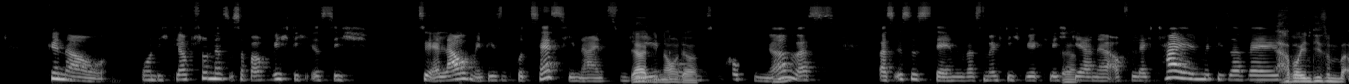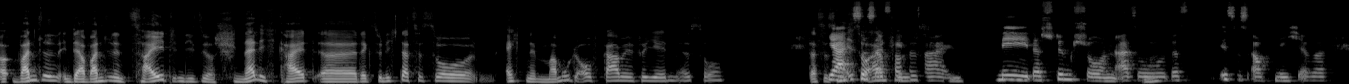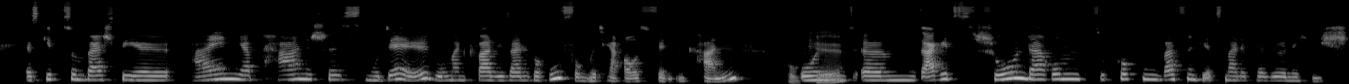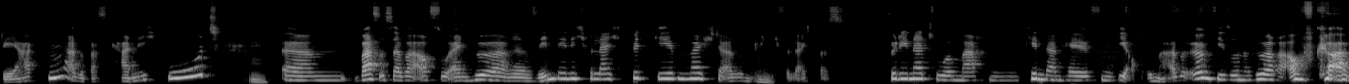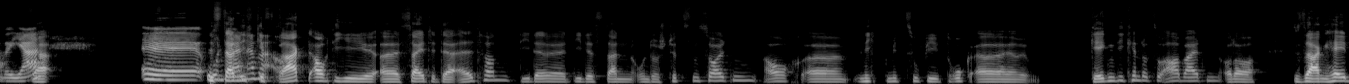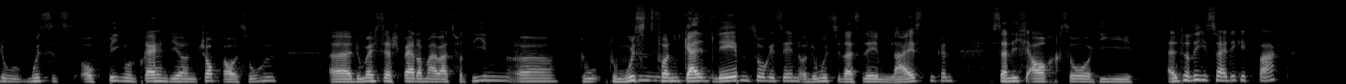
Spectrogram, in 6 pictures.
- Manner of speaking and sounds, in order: surprised: "Okay"; laughing while speaking: "Aufgabe, ja?"; other background noise
- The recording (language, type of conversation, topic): German, podcast, Wie findest du eine Arbeit, die dich erfüllt?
